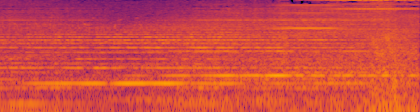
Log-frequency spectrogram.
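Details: Dramatic orchestral music with sustained tones and a low rumble builds steadily, with no animal voice heard.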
